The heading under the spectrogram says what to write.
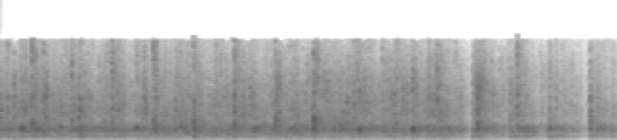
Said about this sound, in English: Yeah, let's clap for them. We love and appreciate them.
